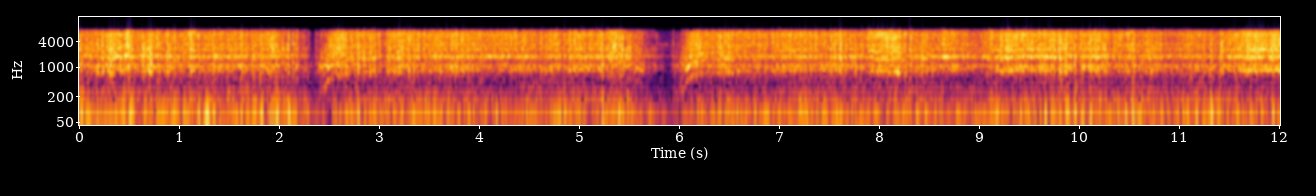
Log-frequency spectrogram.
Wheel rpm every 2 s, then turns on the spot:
200, 160, 170, 190, 230, 230.
none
